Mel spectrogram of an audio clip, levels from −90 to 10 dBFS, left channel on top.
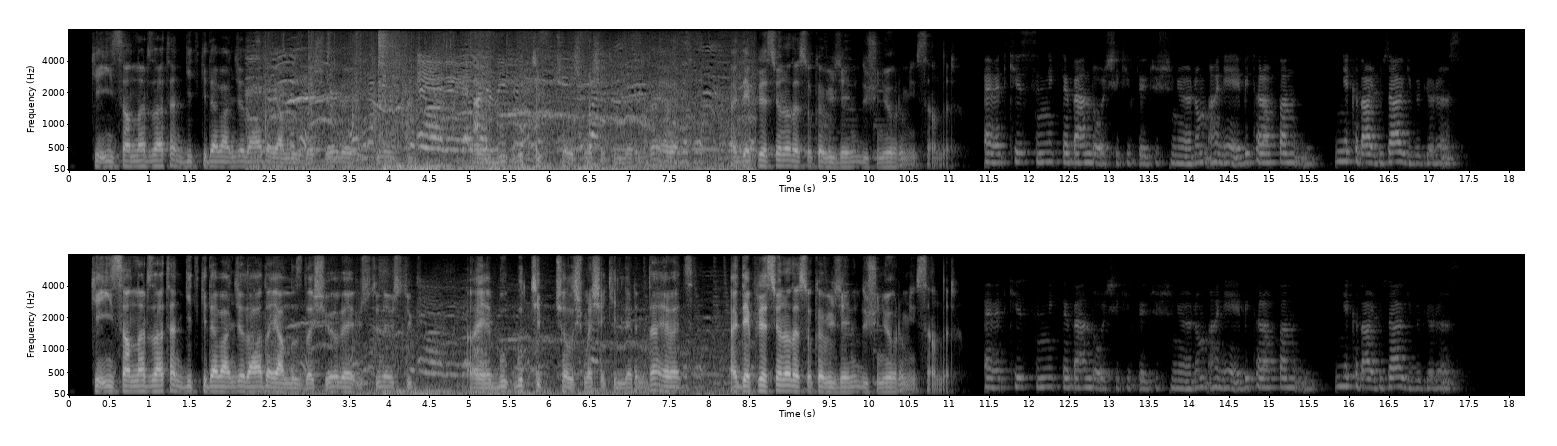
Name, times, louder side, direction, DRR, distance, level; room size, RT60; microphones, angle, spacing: voice 1, 0.3-4.3 5.0-7.8 8.3-10.9, right 7 dB, 40° right, 0.3 m, -30 dB
sound 1, 2.2-8.6, left 7 dB, 65° left, 0.4 m, -35 dB
sound 2, 7.2-8.4 9.2-10.3, right 2 dB, 70° right, 1.0 m, -54 dB
voice 2, 11.4-17.4, left 3 dB, 40° left, 0.8 m, -45 dB
8.7 x 8.3 x 3.5 m
head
